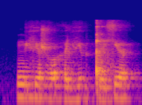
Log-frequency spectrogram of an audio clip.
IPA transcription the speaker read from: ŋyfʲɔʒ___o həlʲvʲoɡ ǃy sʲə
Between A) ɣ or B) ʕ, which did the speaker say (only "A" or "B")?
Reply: A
